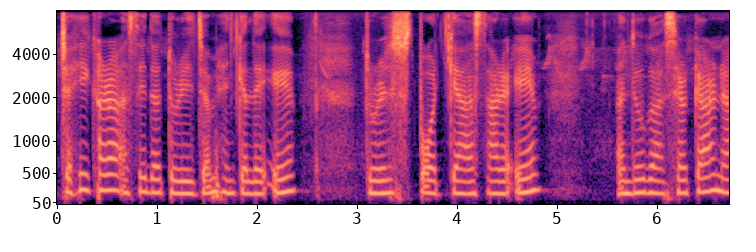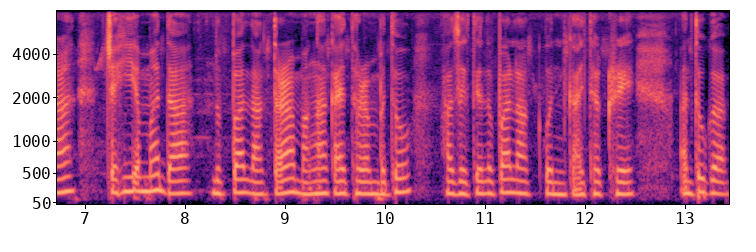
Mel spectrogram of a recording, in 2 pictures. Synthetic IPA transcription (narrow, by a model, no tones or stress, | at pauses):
t͡ʃɐɦikʰɐɾaɐsidɐtuɾid͡ʒɐmɦenkeleʔe | tuɾispot̚kjasaɾɐʔe | ɐduɡɐsɐɾkaɾnɐt͡ʃɐɦiɐmɐdɐlupːalak̚tɐɾamɐŋakajtʰɐwɾɐmbɐdohawzik̚tilupːalakːunkajtʰɐkʰɾeɐ̰duɡɐ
